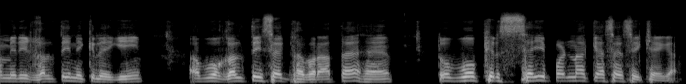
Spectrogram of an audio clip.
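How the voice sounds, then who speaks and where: A man's voice: mid-range voice, no echo. A man, a religious teacher giving earnest advice to his students and repeating each point. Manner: repetitive, earnest, exhorting.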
